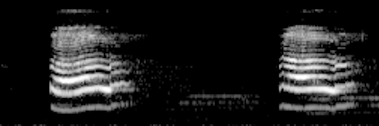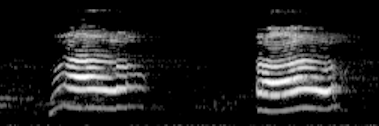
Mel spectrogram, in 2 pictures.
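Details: Cat meowing, said to make mice run away: four loud, drawn-out meows with rich harmonics and a wavering pitch, spaced about two seconds apart, in a quiet room.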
